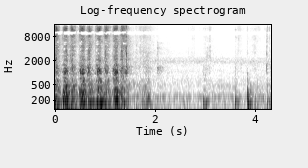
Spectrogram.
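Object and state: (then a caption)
Plaster dig block being scraped. A solid blue plaster block from a dig kit, held by the fingertips, is scraped with a blue plastic pick, and chalky crumbs fall away. About a second and a half of fast, rhythmic, gritty rasping strokes gives way to a quiet hiss with three faint ticks near the end.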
